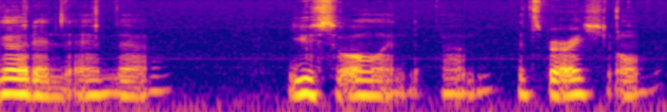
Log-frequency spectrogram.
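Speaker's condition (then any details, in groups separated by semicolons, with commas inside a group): Cerebral palsy; quadriplegic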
